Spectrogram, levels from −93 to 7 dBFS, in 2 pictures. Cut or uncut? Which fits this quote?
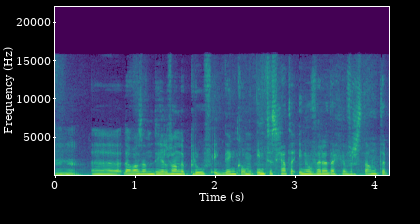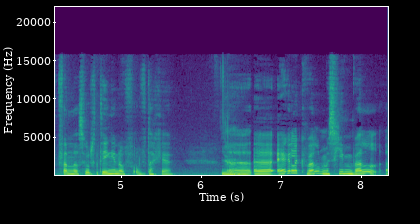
cut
